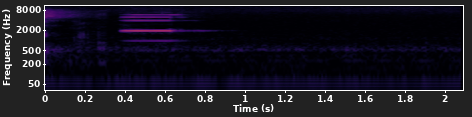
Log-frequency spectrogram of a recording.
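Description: A single short electronic beep, about a quarter second long, from the scalar network analyzer as its sweep script is started; otherwise near silence.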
